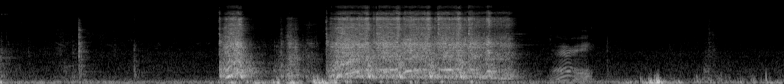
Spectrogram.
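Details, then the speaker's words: Yard Machines 13/38 (1998) riding mower left sitting for years, cranked on a weak battery from an old mower; the starter churns slowly for about three seconds without catching; slow cranking from weak battery. "cranking very good but hopefully that'll be enough to at least list get a uh bark out of it if it'll even do that"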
